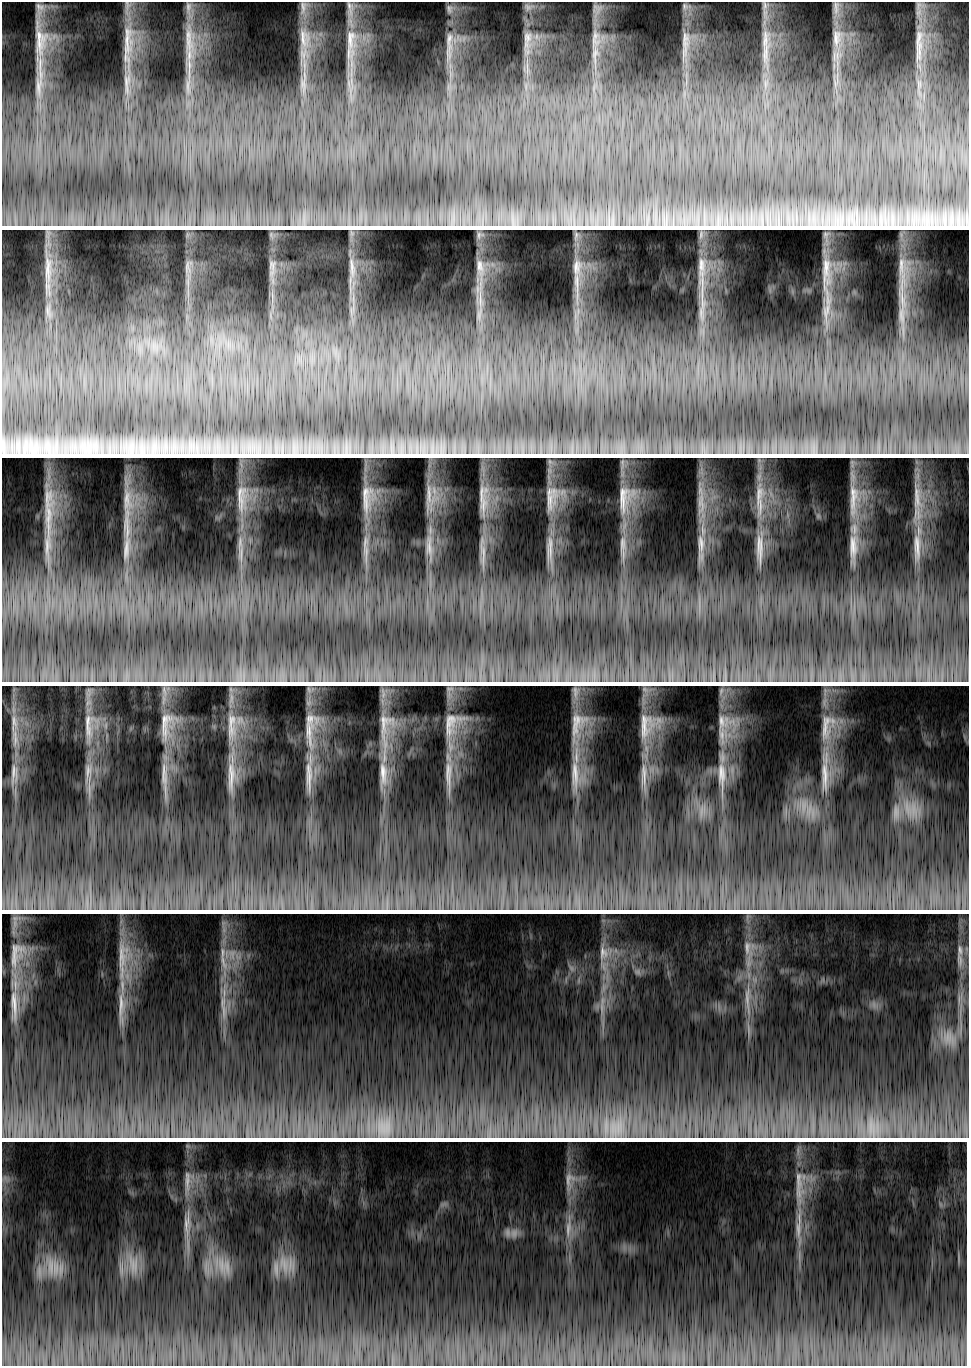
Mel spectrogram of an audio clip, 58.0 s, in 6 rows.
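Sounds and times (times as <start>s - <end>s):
soft bird chirps: 0.0s - 2.2s, 2.9s - 41.4s, 42.2s - 58.0s
short sharp bird calls: 10.9s - 13.4s.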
